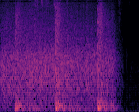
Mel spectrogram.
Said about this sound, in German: Das war mal ein knackiges Horoskop. Ja. Da gibt es auch Applaus.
